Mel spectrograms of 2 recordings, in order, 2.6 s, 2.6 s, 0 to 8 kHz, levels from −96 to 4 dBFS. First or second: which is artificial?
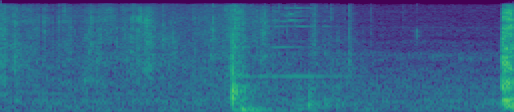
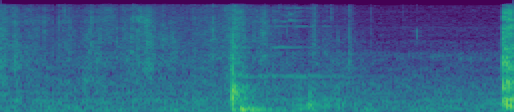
second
